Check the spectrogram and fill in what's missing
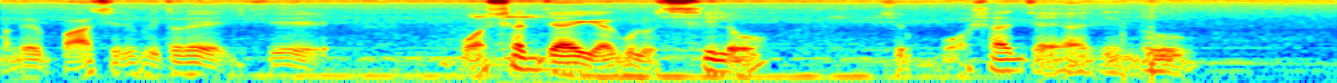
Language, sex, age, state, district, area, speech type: Bengali, male, 60+, West Bengal, Birbhum, urban, spontaneous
